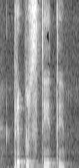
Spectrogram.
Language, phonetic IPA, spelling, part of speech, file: Ukrainian, [prepʊˈstɪte], припустити, verb, Uk-припустити.ogg
- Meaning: 1. to assume, to presume, to suppose, to presuppose 2. to surmise, to conjecture, to guess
